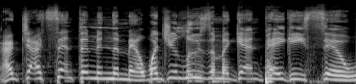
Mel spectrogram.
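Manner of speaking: put-on old-time Brooklyn secretary accent. Showing off the only accent they can do: 1940s Brooklyn secretary accent. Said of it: "a nineteen forties chain smoking secretary accent from Brooklyn".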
